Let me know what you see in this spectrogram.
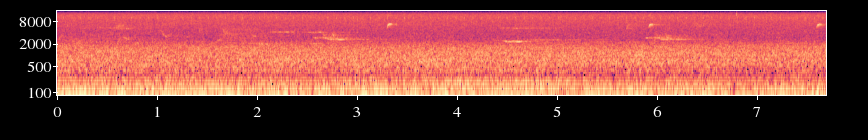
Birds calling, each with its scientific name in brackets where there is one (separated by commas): Baltimore Oriole (Icterus galbula), Northern Cardinal (Cardinalis cardinalis)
